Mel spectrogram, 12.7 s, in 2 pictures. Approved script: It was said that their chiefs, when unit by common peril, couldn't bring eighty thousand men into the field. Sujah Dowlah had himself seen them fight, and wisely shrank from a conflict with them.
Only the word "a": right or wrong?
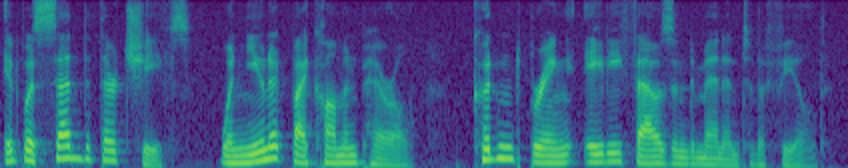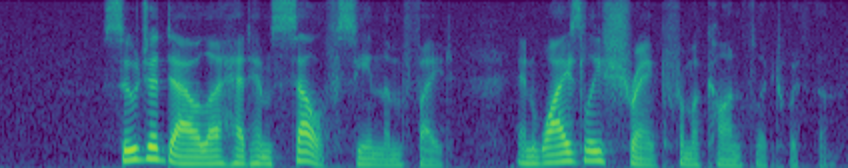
right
